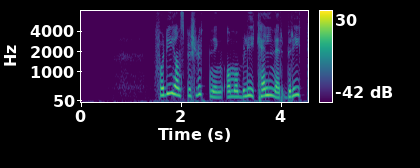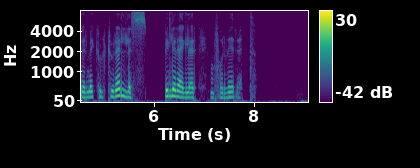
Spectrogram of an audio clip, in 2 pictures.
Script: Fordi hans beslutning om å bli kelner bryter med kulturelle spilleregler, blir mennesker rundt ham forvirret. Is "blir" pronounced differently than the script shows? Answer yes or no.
yes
